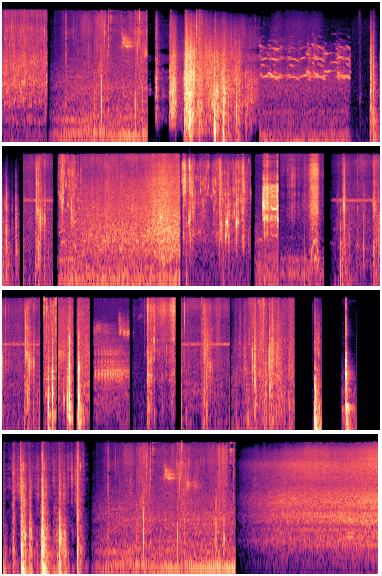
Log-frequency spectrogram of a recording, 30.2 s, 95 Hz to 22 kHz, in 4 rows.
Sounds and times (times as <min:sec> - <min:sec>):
Outside, rural or natural: 0:00.0 - 0:30.2
Walk, footsteps: 0:14.3 - 0:16.8, 0:22.9 - 0:27.4.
